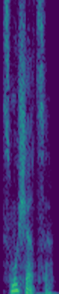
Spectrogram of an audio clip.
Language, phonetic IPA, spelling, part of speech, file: Russian, [smʊˈɕːat͡sːə], смущаться, verb, Ru-смущаться.ogg
- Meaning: 1. to be confused, to be embarrassed 2. passive of смуща́ть (smuščátʹ)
